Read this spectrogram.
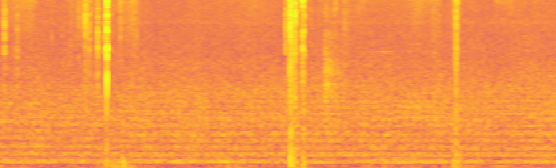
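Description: Scissors snip through wet hair with short crisp clicks.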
